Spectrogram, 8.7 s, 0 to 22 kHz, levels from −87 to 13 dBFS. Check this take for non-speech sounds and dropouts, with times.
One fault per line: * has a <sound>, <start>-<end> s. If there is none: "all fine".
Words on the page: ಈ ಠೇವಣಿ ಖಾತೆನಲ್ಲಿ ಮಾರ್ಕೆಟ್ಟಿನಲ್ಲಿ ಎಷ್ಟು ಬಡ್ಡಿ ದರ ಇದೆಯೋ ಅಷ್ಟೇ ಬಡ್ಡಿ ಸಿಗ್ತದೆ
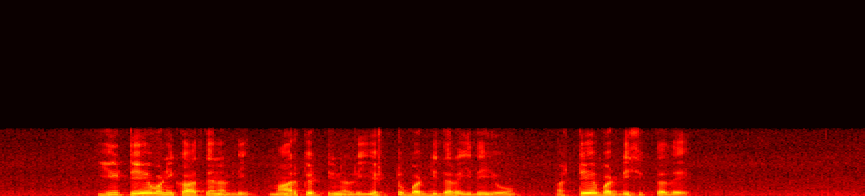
all fine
